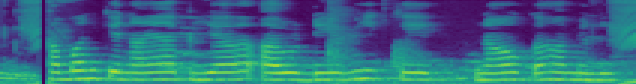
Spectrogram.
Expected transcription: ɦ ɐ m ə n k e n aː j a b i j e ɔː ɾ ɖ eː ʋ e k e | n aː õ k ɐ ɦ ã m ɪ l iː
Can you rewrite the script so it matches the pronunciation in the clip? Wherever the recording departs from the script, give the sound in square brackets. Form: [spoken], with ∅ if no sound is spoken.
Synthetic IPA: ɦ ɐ m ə n k e n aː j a b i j [a] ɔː ɾ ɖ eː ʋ [i] k e | n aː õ k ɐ ɦ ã m ɪ l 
